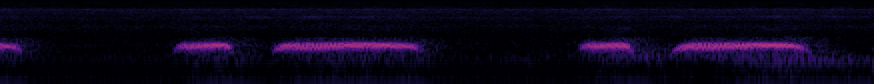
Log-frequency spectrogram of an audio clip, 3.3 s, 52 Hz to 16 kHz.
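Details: Spotted dove near a former cornfield at the edge of a teak plantation in Indonesia, during trapping. Two pairs, each a short coo followed by a long, steady coo, about 1.5 seconds apart.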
